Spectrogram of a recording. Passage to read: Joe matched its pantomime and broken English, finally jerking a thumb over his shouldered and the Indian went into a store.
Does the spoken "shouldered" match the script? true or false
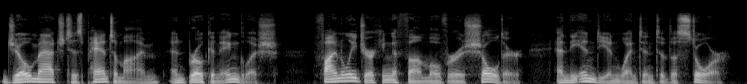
false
